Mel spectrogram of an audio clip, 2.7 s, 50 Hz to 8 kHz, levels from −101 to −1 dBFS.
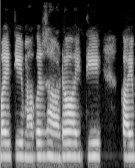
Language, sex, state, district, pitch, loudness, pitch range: Marathi, female, Maharashtra, Solapur, 190 Hz, -19 LUFS, 185-195 Hz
